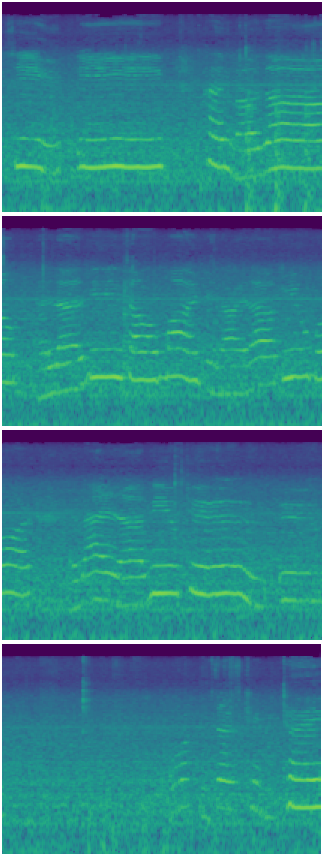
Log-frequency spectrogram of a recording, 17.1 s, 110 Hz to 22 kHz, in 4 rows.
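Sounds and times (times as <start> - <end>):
girl singing: 0.0 - 13.0, 15.0 - 17.0.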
